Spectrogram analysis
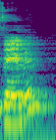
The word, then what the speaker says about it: salmon: They said I can't say salmon because you're not supposed to pronounce the L. So really? It's salmon.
